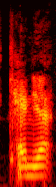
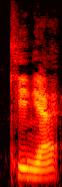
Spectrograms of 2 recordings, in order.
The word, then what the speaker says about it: Kenya: It is Kenya and Tanzania, not Kenya and Tanzania.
